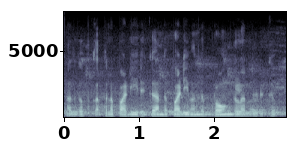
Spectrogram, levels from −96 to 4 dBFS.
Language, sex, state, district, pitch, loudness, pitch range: Tamil, male, Tamil Nadu, Kanyakumari, 115 Hz, -20 LUFS, 110-115 Hz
